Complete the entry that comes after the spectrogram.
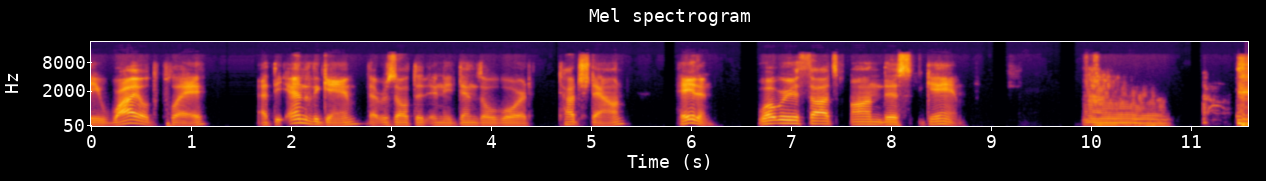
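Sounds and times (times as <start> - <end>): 
speech: 0.0 - 8.8, 9.9 - 10.9
loud fart: 10.0 - 11.5.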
